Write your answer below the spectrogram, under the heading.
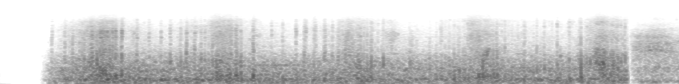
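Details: Sudden burst of loud rushing, rumbling noise like wind or handling, lasting about three seconds before cutting off, with no animal sounds.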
